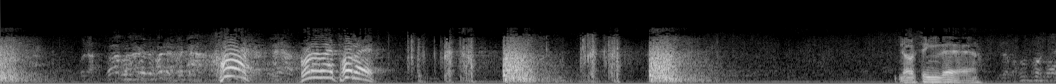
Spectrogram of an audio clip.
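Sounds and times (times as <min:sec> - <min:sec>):
rifle gunshots: 0:00.0 - 0:00.6, 0:04.4 - 0:07.3
speech: 0:02.4 - 0:03.9, 0:09.1 - 0:09.9.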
